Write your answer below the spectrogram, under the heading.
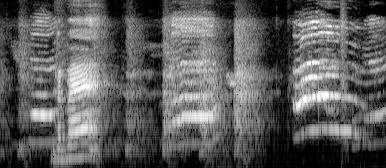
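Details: A sick domestic cat meows three times in a row, long and wavering, mixed with a person's voice calling and soothing it indoors.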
